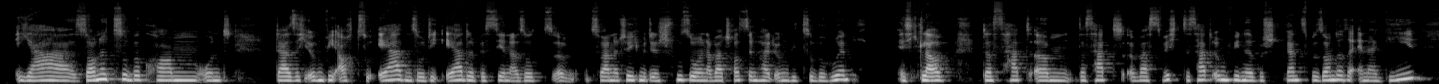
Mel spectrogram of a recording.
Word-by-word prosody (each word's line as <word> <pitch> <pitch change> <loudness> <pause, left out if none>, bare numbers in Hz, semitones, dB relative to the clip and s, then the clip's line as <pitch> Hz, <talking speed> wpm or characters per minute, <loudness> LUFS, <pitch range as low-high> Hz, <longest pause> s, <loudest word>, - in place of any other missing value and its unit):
ja, 180 -1 +1
Sonne 190 +9 +6
zu 240 -3 +2
bekommen 190 -2 +2
und 180 +1 -2 0.4
da 185 -1 +3
sich 185 0 -3
irgendwie 190 +1 +1
auch 170 0 -4
zu 170 - -9
erden, 200 -1 +2
so 175 -1 -2
die 180 +1 -7
Erde 195 +1 +2
bisschen, 175 +1 -4
also 165 +2 -3
z 175 +1 -14 0.4
zwar 180 -1 -2
natürlich 190 +2 +1
mit 190 -1 +1
den 170 - -1
Schuhsohlen, 185 +1 0
aber 180 +2 0
trotzdem 190 0 -2
halt 180 -1 -1
irgendwie 175 0 -3
zu 185 0 -5
berühren. 195 +6 +2 0.5
Ich 165 -2 -4
glaube, 190 -1 +5 0.3
das 190 -1 -1
hat 195 0 -3
ähm, 180 -2 0
das 185 0 -5
hat 195 0 -3
was 180 +1 -4
wicht 215 +1 -3
das 185 - -7
hat 210 0 0
irgendwie 205 -1 +4
'ne 185 -1 +3
best 175 0 -9
ganz 195 +1 +1
besondere 200 +2 +2
Energie, 190 - +1
185 Hz, 190 wpm, -22 LUFS, 180-195 Hz, 0.5 s, Sonne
